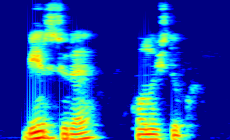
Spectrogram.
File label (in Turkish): "bir süre konuştuk", Turkish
